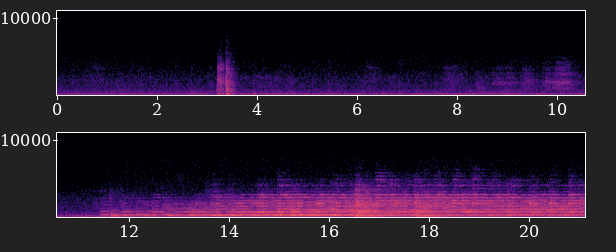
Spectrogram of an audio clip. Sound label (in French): cloches; Las Palmas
